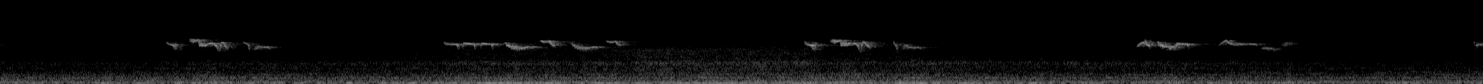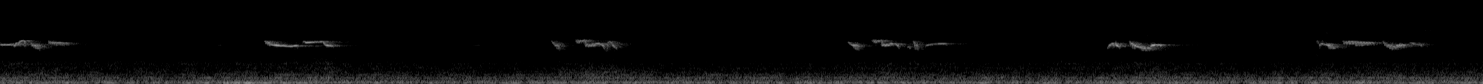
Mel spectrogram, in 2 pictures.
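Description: A bird chirping: a short burst of chirps repeated about every two and a half to three seconds, over a faint low steady background noise.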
